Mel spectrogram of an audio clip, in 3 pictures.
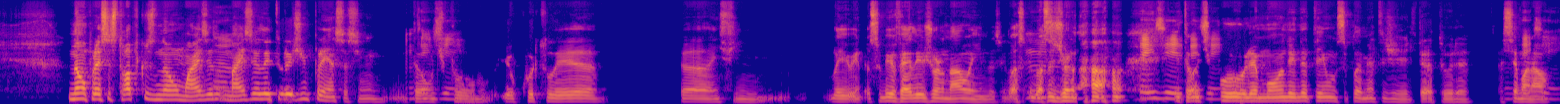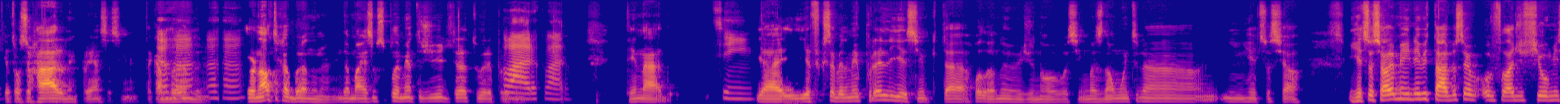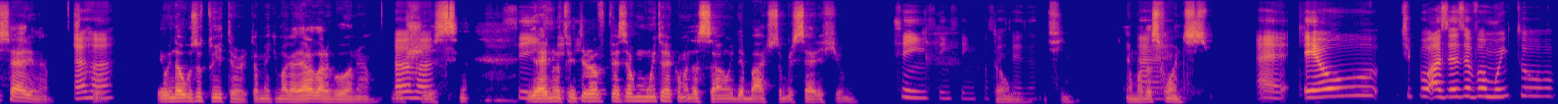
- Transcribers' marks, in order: tapping; chuckle; other background noise
- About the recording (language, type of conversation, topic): Portuguese, unstructured, Como você decide entre assistir a um filme ou ler um livro?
